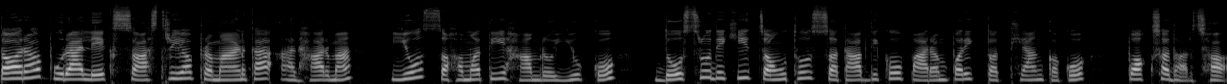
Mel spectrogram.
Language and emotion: Nepali, neutral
